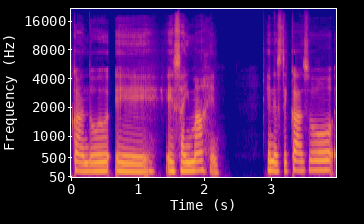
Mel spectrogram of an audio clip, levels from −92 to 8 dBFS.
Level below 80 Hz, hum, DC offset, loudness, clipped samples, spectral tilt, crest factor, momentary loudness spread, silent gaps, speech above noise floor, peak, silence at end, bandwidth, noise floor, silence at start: -54 dBFS; none; under 0.1%; -16 LUFS; under 0.1%; -5.5 dB/octave; 14 dB; 7 LU; none; 55 dB; -2 dBFS; 0.05 s; 19.5 kHz; -70 dBFS; 0.05 s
